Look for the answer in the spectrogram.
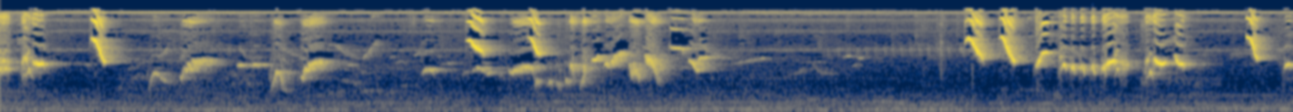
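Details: Agitated white-rumped shama singing to provoke other shamas: scattered sharp sweeping whistles and chips, more sparse mid-clip, then a dense cluster of high rapid notes near the end; constant low background rumble.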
